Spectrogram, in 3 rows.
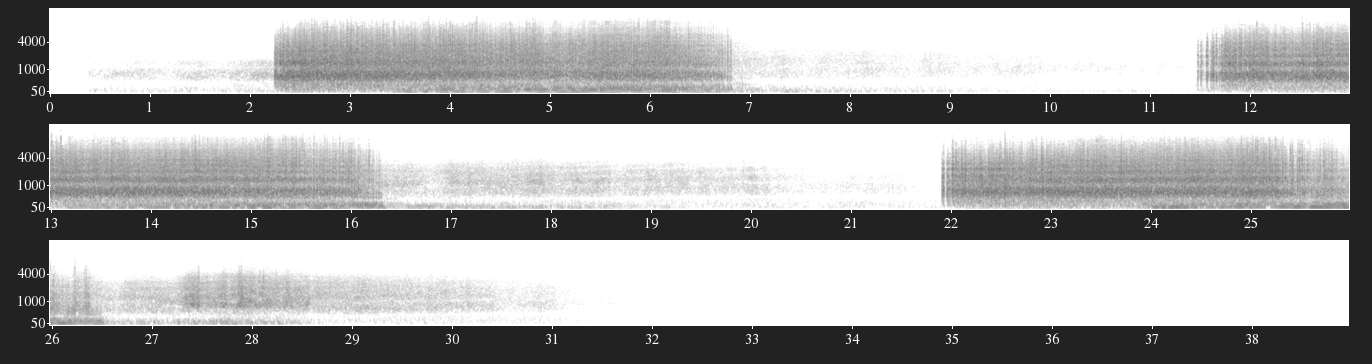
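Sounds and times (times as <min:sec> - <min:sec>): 
noises: 0:00.6 - 0:09.2, 0:11.4 - 0:20.6, 0:21.9 - 0:29.8.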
